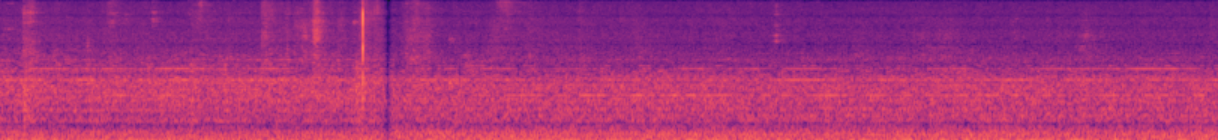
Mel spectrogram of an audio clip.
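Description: Steady low rumble of airport apron noise heard through terminal glass, with a faint steady whine over it. A single short click comes about two and a half seconds in.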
